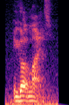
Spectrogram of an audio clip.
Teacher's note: the U sound in you has changed to the schwa sound. So it sounds more like y. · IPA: yə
